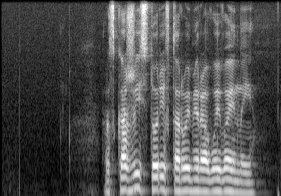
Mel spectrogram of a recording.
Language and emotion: Russian, neutral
